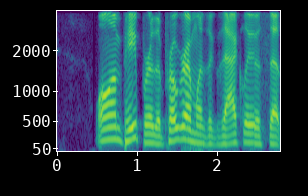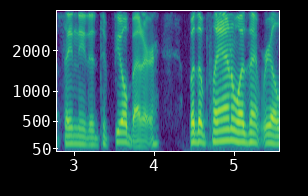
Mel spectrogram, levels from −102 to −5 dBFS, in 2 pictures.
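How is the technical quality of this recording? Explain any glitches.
The recording has one glitch, a brief dropout in the speech; it is band-limited to telephone range, with nothing above 4 kHz, which fits narrowband G.711-style call coding.

From 2.40 to 2.48 s there is a burst of packet loss. Several consecutive packets never arrived in time, so the receiver stretched the last sound for about 59 ms while fading it down, heard as a short decaying buzz or hiss. Speech then resumes with roughly 60 ms skipped.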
